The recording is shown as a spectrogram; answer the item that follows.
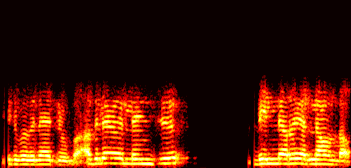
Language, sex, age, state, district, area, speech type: Malayalam, female, 18-30, Kerala, Wayanad, rural, conversation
